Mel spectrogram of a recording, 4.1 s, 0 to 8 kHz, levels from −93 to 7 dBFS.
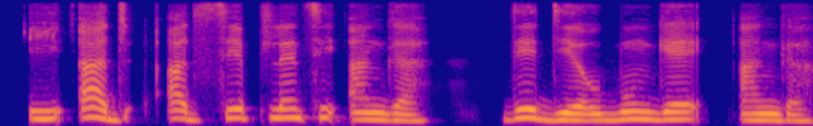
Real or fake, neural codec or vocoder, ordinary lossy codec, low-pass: fake; codec, 16 kHz, 0.9 kbps, LongCat-Audio-Codec; none; 7.2 kHz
